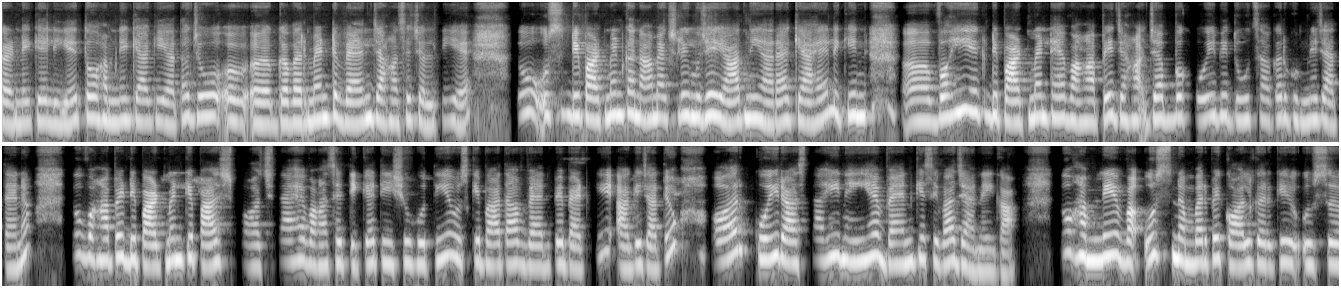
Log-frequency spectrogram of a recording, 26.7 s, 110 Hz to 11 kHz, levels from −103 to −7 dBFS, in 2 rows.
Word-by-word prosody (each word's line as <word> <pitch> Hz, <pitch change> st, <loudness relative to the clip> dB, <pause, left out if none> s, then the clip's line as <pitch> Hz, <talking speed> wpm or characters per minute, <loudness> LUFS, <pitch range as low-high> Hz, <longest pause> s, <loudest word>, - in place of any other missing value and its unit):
करने 205 Hz, 0 st, -1 dB
के 220 Hz, -1 st, 0 dB
लिए 205 Hz, +1 st, -1 dB
तो 245 Hz, -1 st, +2 dB
हमने 225 Hz, -1 st, -1 dB
क्या 220 Hz, -2 st, -2 dB
किया 210 Hz, -3 st, -2 dB
था 250 Hz, -, -1 dB
जो 255 Hz, +1 st, +2 dB
अ, 230 Hz, -3 st, -1 dB
अ, 200 Hz, -1 st, +3 dB
गवर्नमेंट 215 Hz, +4 st, +2 dB
वैन 210 Hz, +3 st, +3 dB
जहाँ 215 Hz, -2 st, -1 dB
से 230 Hz, -, -1 dB
चलती 220 Hz, 0 st, -6 dB
है। 200 Hz, -1 st, -3 dB, 0.5 s
तो 290 Hz, +2 st, -3 dB, 0.2 s
उस 270 Hz, +1 st, -1 dB
डिपार्टमेंट 255 Hz, +1 st, +4 dB
का 285 Hz, -, +3 dB
नाम 240 Hz, 0 st, +3 dB
एक्चुअली 250 Hz, +2 st, 0 dB
मुझे 250 Hz, +1 st, +4 dB
याद 225 Hz, -1 st, +3 dB
नहीं 245 Hz, -1 st, +4 dB
आ 205 Hz, -1 st, 0 dB
रहा 210 Hz, +3 st, 0 dB
क्या 215 Hz, -2 st, +1 dB
है 225 Hz, +5 st, -1 dB
लेकिन 265 Hz, -3 st, +2 dB, 0.4 s
अ, 220 Hz, +4 st, +1 dB
वही 260 Hz, +5 st, +5 dB
एक 280 Hz, -2 st, -2 dB
डिपार्टमेंट 240 Hz, +1 st, +3 dB
है 245 Hz, 0 st, +1 dB
वहाँ 215 Hz, -2 st, +1 dB
पे 245 Hz, +2 st, +2 dB
जहाँ 230 Hz, -1 st, -1 dB
जब 235 Hz, -1 st, -1 dB, 0.2 s
कोई 235 Hz, +3 st, -3 dB
भी 260 Hz, +1 st, -3 dB
दूधसागर 230 Hz, +1 st, -6 dB
घूमने 225 Hz, 0 st, -4 dB
जाता 200 Hz, -3 st, -5 dB
है 200 Hz, -, -3 dB
ना? 300 Hz, -, -2 dB, 0.4 s
तो 305 Hz, -, -9 dB
वहाँ 260 Hz, -2 st, +1 dB
पे 290 Hz, -, +4 dB
डिपार्टमेंट 245 Hz, +1 st, +3 dB
के 280 Hz, -, +1 dB
पास 215 Hz, 0 st, +1 dB
पहुँचता 215 Hz, +3 st, -10 dB
है 250 Hz, +2 st, -3 dB
वहाँ 220 Hz, -2 st, -2 dB
से 235 Hz, +2 st, -3 dB
टिकट 230 Hz, +3 st, -3 dB
इश्यू 235 Hz, +1 st, -3 dB
होती 230 Hz, +4 st, -3 dB
है 305 Hz, -, 0 dB
उसके 270 Hz, -2 st, -4 dB
बाद 220 Hz, +1 st, -2 dB
आप 230 Hz, 0 st, 0 dB
वैन 210 Hz, -1 st, -3 dB
पर 230 Hz, -, +1 dB
बैठ 195 Hz, -1 st, -4 dB
के 320 Hz, +4 st, -6 dB, 0.2 s
आगे 220 Hz, +3 st, -2 dB
जाते 205 Hz, +5 st, -4 dB
हो 420 Hz, -, -1 dB, 0.5 s
और 320 Hz, +6 st, +2 dB
कोई 275 Hz, +2 st, +3 dB
रास्ता 240 Hz, -1 st, 0 dB
ही 290 Hz, +3 st, +1 dB
नहीं 255 Hz, -1 st, +2 dB
है 305 Hz, -, +4 dB
वैन 230 Hz, +2 st, 0 dB
के 270 Hz, +1 st, -2 dB
सिवा 240 Hz, -2 st, -1 dB
जाने 185 Hz, -6 st, -4 dB
का। 165 Hz, -1 st, -3 dB, 0.5 s
तो 335 Hz, 0 st, -3 dB
हमने 290 Hz, 0 st, +5 dB
व 245 Hz, -4 st, +3 dB, 0.3 s
उस 310 Hz, +2 st, -3 dB
नंबर 240 Hz, -2 st, +3 dB
पे 270 Hz, +2 st, 0 dB
कॉल 220 Hz, +1 st, +1 dB
करके 235 Hz, +1 st, -3 dB
उस 225 Hz, +1 st, -5 dB
235 Hz, 205 wpm, -20 LUFS, 215-255 Hz, 0.5 s, वही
